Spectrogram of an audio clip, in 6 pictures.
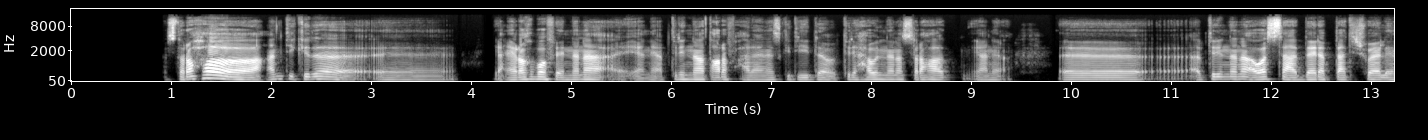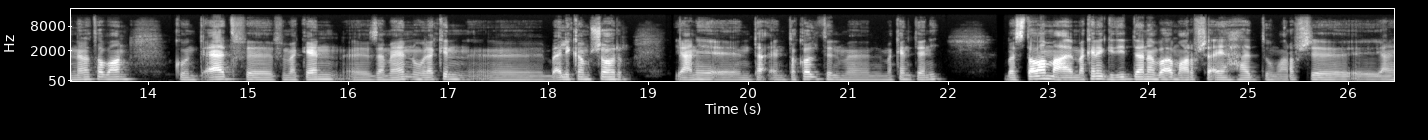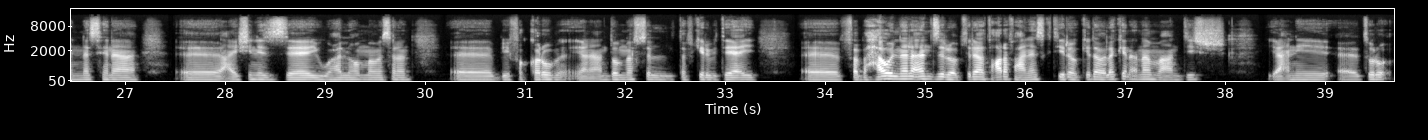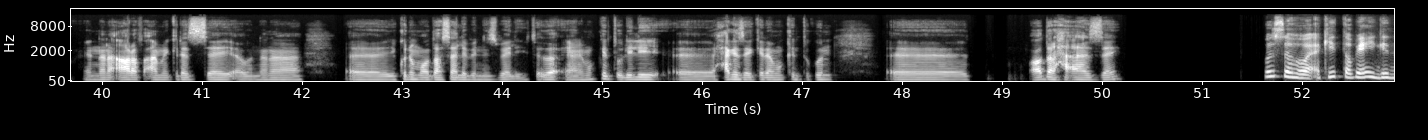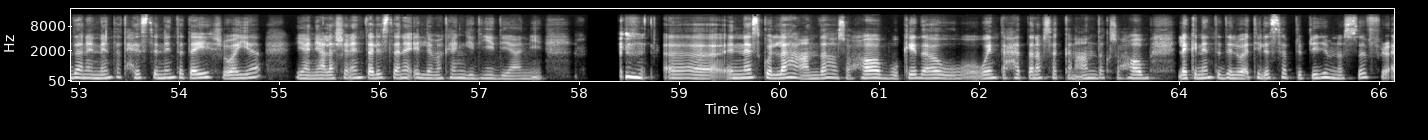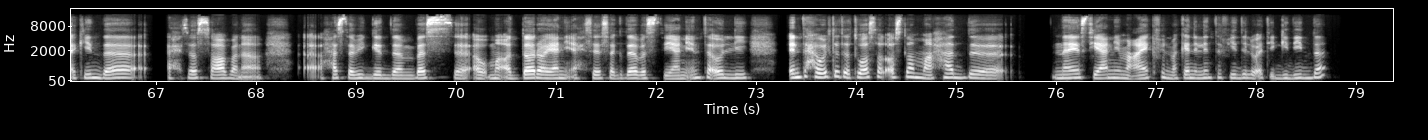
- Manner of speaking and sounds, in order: throat clearing
- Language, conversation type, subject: Arabic, advice, إزاي أوسّع دايرة صحابي بعد ما نقلت لمدينة جديدة؟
